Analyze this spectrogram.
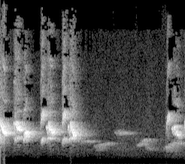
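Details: White-rumped shama lure song meant to stir emotion and breeding drive: rapid bursts of bright warbled notes, then a pause with faint soft whistles before another bright burst.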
